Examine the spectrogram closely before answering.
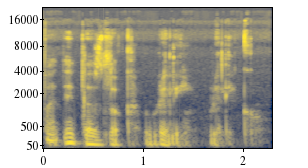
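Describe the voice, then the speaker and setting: A person whispering ASMR commentary about a video game in a husky, breathy, halting way, recorded on a phone microphone. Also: warm tone. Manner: hesitant, halting, repeats words. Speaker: host of an ASMR channel.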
